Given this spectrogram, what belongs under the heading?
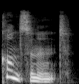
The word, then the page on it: consonant: British English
